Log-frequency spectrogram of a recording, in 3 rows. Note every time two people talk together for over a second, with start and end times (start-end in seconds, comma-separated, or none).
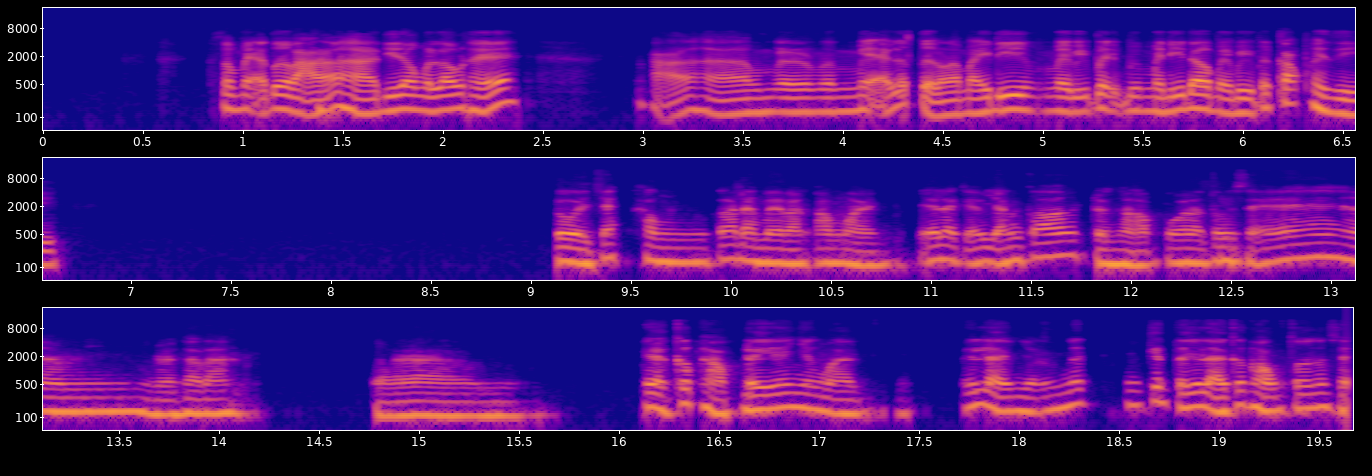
none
